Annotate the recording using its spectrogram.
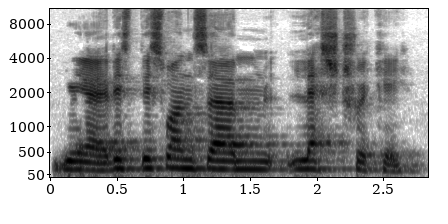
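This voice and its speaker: A man's voice: a little high, fairly even intonation, takes it slowly, fairly bright tone. A man teaching in a casual live tutoring style, hesitant and self-correcting, dropping his T's with glottal stops. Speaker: history teacher co-hosting.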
